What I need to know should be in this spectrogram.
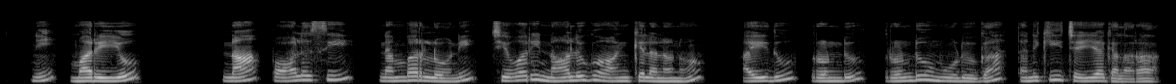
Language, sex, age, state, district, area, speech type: Telugu, male, 18-30, Andhra Pradesh, Nellore, rural, read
